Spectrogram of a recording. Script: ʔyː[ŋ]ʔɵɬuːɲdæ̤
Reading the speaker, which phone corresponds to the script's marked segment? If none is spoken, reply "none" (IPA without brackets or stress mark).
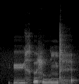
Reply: x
